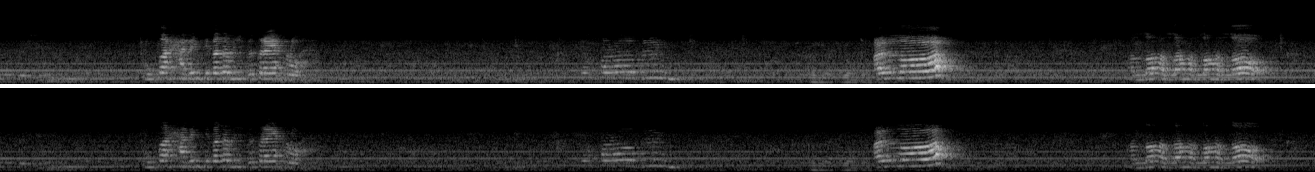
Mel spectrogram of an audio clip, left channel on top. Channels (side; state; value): right; quieter; 4.0 dB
